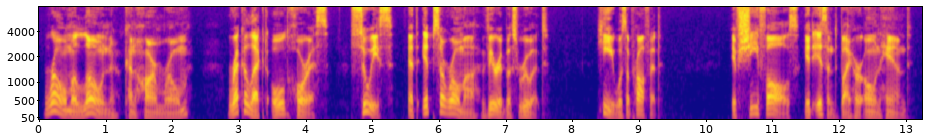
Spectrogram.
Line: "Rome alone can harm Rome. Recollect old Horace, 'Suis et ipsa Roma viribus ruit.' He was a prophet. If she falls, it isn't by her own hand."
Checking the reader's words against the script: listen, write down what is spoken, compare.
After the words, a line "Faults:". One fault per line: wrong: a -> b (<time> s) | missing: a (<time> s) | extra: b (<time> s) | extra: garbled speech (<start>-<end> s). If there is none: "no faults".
"Rome alone can harm Rome. Recollect old Horace, 'Suis et ipsa Roma viribus ruit.' He was a prophet. If she falls, it isn't by her own hand."
Faults:
no faults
